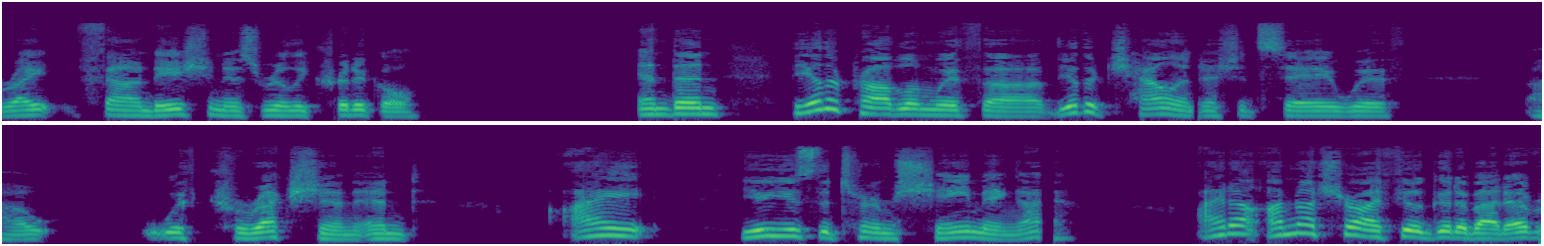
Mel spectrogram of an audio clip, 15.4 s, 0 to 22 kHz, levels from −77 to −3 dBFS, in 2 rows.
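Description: Throughout the speech, voices sound rough and grainy with plainly audible damage, likely low-delay AAC compression (AAC-ELD) starved at around 32 kbps, with noise between the harmonics. At 1.67–1.70 s, 5.95–6.00 s and 12.89–12.98 s the sound fades into a brief dip and soft-edged holes of 20, 40 and 80 ms: AAC frame loss with muting, where zeroed frames leave gaps consistent with one, two and four missing frames.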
